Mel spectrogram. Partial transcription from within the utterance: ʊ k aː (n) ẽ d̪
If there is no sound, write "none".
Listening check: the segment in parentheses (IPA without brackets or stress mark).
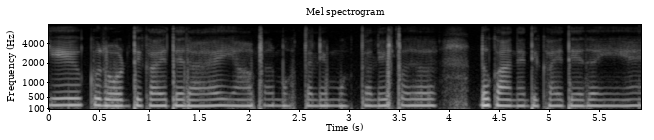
n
